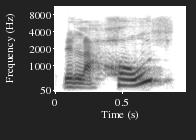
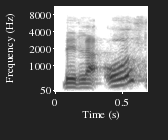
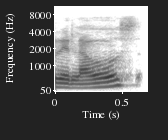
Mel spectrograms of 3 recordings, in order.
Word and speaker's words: de la Hoz: First, my name is Marianela de la Hoz. Everybody pronounces it here de la Hoz, but no, it's de la Hoz, like the Wizard of Oz. The H is mute.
